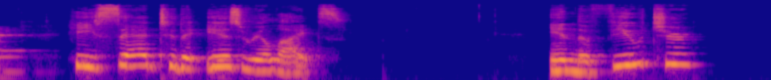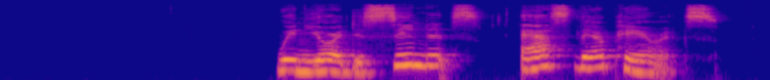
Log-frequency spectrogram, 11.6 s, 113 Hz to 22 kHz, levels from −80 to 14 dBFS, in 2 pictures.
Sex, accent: female, American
